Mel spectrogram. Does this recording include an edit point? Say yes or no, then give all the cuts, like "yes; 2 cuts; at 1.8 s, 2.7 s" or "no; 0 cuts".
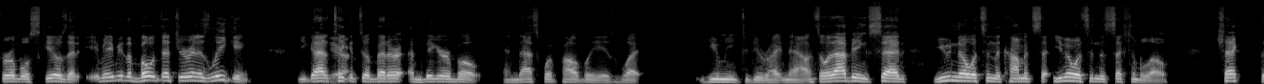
no; 0 cuts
